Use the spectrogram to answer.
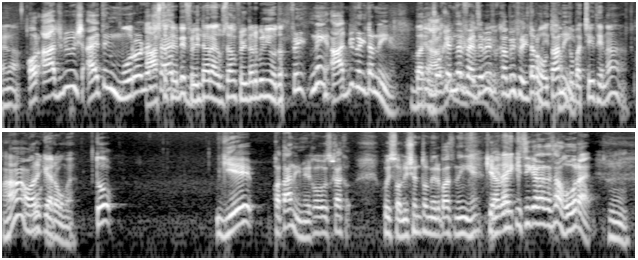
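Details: Adult man speaking Hindi; normal speech.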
